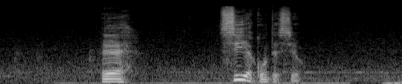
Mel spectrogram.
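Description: A young man speaks quietly, close by.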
